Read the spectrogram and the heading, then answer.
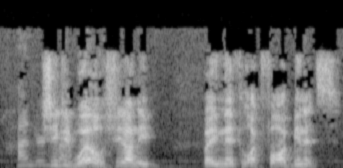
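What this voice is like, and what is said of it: Australian accent. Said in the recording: “Are you from Australia? ... I am from Australia. ... Did you pick up the accent?”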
